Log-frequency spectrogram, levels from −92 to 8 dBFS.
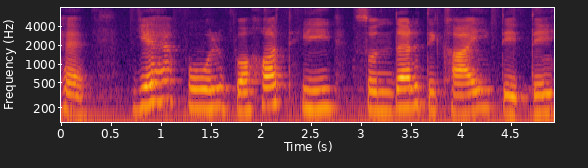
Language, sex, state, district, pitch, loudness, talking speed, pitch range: Hindi, female, Madhya Pradesh, Katni, 185 Hz, -18 LUFS, 95 wpm, 165-205 Hz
